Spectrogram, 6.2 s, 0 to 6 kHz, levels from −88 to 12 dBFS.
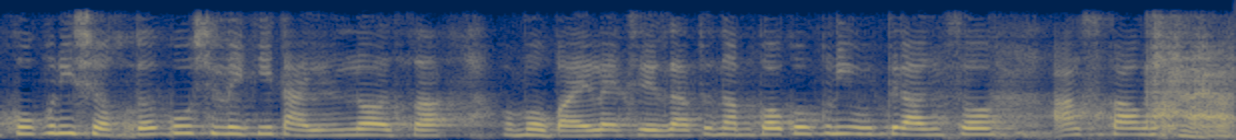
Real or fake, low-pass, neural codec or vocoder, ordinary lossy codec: fake; 5.4 kHz; codec, 16 kHz, 1 kbps, FunCodec, trained on Chinese and English, 50 frames a second; none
